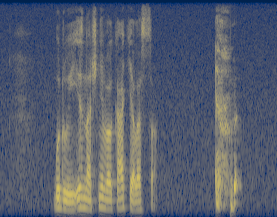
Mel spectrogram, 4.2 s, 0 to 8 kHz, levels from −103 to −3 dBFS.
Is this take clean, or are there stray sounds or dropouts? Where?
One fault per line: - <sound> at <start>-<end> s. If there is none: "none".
- cough at 3.2-3.6 s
